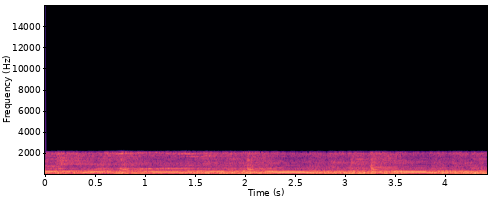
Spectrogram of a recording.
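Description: Live rock band playing an instrumental passage: electric guitars and bass over a drum kit, with a low two-note riff repeating about once a second.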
